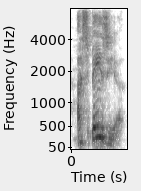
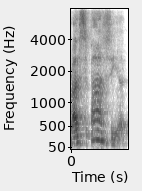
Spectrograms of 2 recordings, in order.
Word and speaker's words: Aspasia: with the king's fiancée, Aspasia, or Aspasia, depending on whether you're doing an English or a Latinate pronunciation of that.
